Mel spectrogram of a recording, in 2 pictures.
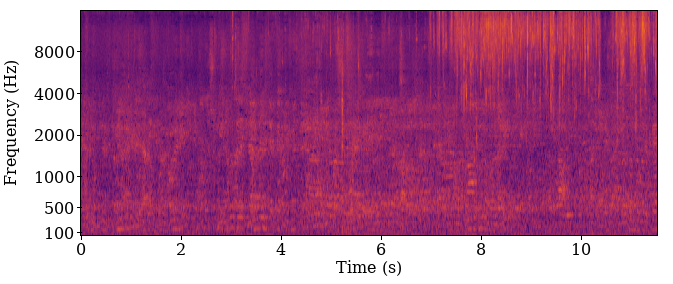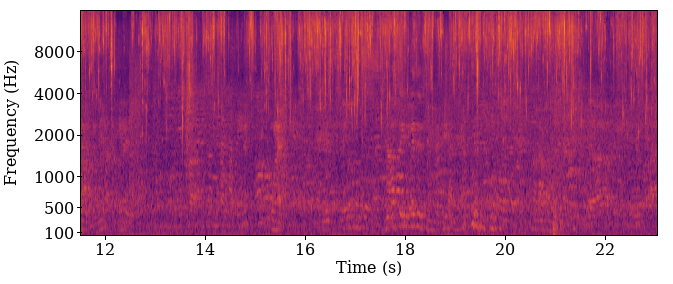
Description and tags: This is a foreground sound. This is the sound of a water fountain. The sound of water is clear, but is in a cafe atmosphere with voices and background noise. The sound has been recorded with a Zoom H4n recorder.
